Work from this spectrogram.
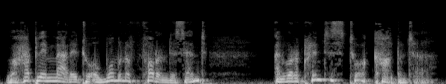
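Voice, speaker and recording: A male reader voicing a haughty, analytical Victorian gentleman detective in an audio story, speaking formally and precisely. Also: mid-range voice, big pitch swings, quick pace, creaky, breathy edge, highs cut off, pitched above the performer's own voice, heavily acted. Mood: coolly challenging.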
